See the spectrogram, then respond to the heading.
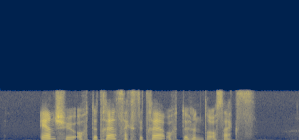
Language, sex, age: Norwegian, female, 23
